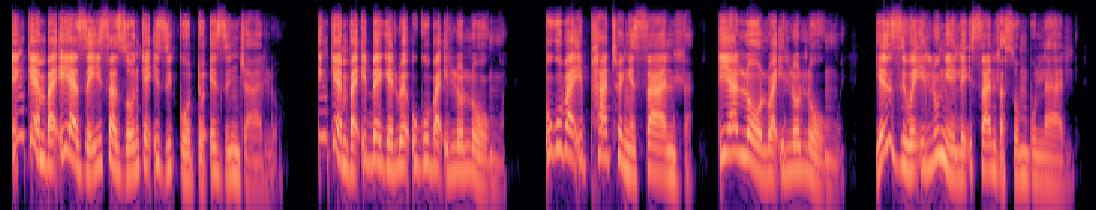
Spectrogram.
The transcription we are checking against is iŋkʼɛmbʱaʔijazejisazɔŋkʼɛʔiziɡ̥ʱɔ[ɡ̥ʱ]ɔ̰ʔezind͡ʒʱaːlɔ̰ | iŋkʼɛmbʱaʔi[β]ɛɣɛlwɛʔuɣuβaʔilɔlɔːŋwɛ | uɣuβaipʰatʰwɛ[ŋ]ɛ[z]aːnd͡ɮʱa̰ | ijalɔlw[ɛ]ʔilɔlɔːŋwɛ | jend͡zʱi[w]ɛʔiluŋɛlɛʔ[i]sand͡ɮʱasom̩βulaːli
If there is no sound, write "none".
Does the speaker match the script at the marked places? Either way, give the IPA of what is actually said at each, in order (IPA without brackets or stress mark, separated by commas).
d̥ʱ, β, ŋ, s, a, w, i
